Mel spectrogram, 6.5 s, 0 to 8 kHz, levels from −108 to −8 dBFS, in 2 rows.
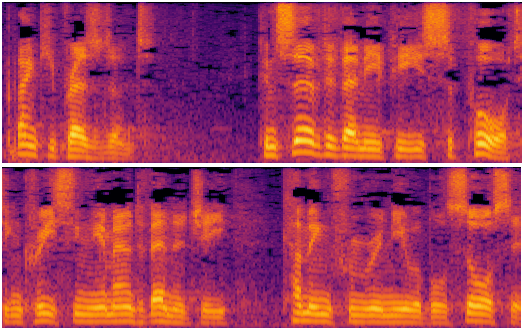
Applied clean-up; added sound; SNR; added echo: none; none; none; none.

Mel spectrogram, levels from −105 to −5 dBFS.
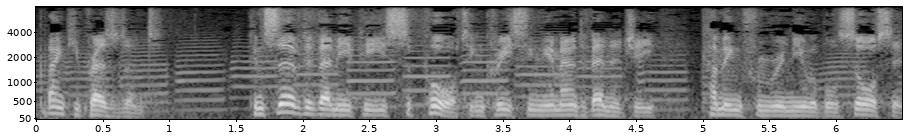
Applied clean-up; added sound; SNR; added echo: none; Trumpet; 18 dB; none.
